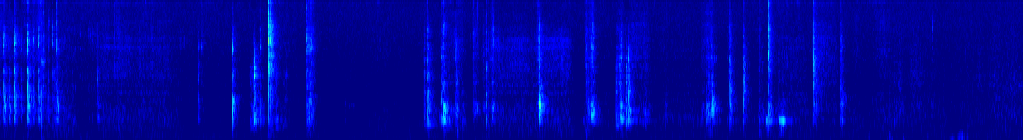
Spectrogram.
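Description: A plastic cap and funnel click and knock as they are handled.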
